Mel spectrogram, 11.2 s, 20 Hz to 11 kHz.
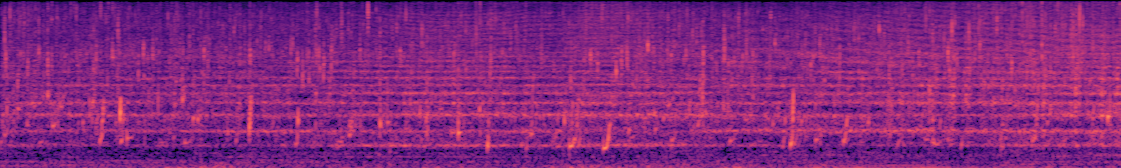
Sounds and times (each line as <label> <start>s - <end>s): Strange fountain 0.0s - 11.2s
